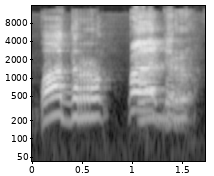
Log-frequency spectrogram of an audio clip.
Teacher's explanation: জিব্বা র আর মাখরাজ হচ্ছে জিব্বার আগার পিঠ, তার বারবার উপরের তালুর সঙ্গে লাগাইয়া। যখন র সাকিন হয়ে যাবে তখন 1.5 গুণের মতো উচ্চারণ হবে, এর বেশি হবে না, যেহেতু র সাকিন।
